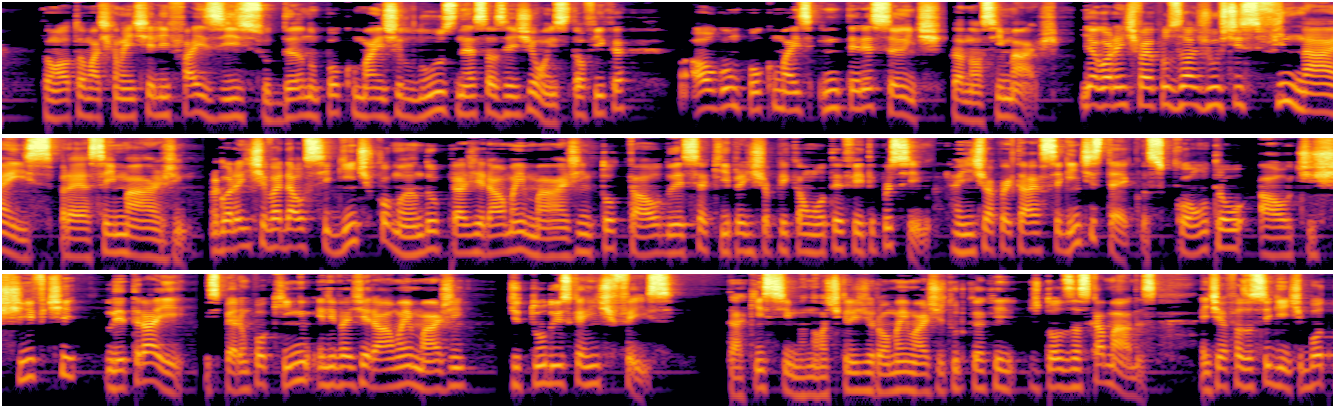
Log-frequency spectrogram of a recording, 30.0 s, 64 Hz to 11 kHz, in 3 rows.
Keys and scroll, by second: 21.0 ctrl+alt+shift+e.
